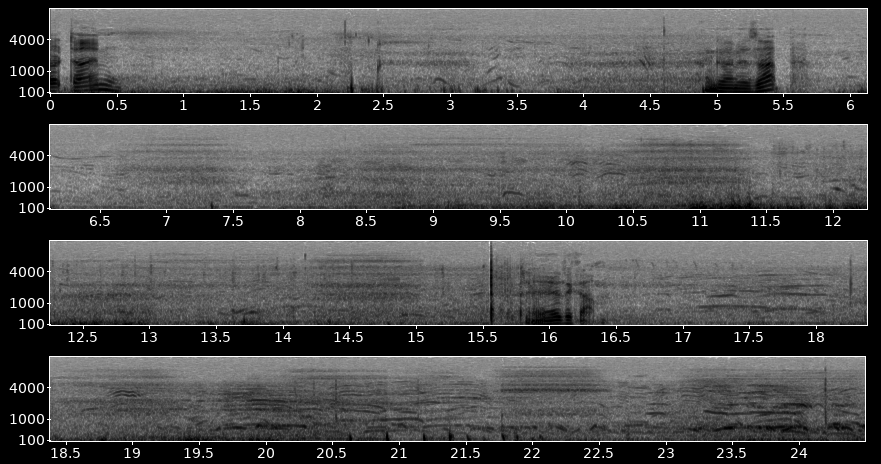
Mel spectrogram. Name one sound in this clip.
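A crowd of spectators talks and murmurs outdoors.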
